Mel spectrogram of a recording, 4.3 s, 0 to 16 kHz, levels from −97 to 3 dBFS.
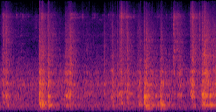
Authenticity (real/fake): real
